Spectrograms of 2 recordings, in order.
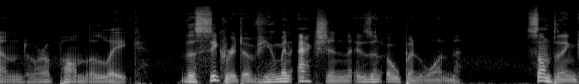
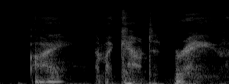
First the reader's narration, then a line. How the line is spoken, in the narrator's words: he murmured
